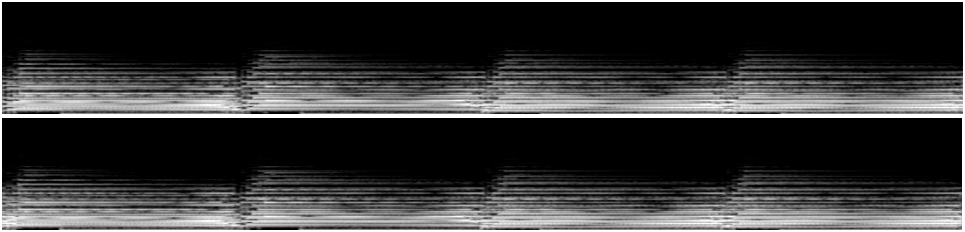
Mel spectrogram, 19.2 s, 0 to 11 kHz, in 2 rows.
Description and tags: Piandolin chord progression - DETUNED ORIGINAL
Mandolin + reversed Piano Chord Progression Loop
D69-E9sus4-Bminor11-Bminor11 played twice @120bpm detuned to 100bpm
100bpm, chord-progression, chords, Loop, Mandolin, music, Piano, Sample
